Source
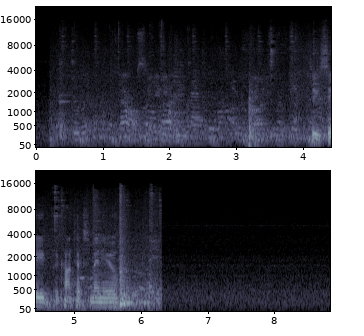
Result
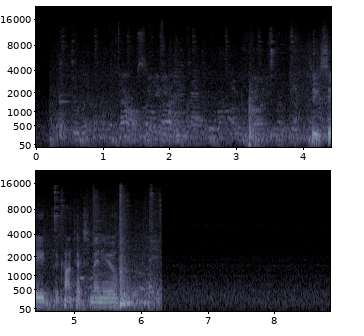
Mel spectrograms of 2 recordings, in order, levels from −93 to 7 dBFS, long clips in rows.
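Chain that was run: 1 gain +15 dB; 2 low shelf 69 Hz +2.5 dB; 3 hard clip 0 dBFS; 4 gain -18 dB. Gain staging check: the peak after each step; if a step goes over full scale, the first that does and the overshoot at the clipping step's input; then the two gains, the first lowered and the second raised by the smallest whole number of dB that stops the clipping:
-5.5, -5.5, -5.5, -23.5 dBFS; no overload

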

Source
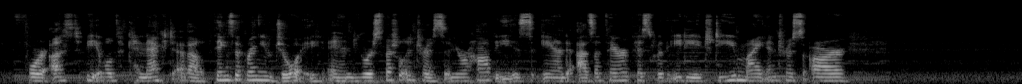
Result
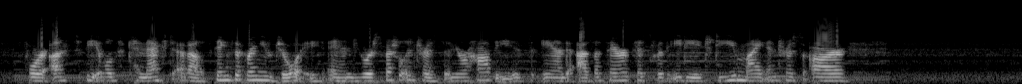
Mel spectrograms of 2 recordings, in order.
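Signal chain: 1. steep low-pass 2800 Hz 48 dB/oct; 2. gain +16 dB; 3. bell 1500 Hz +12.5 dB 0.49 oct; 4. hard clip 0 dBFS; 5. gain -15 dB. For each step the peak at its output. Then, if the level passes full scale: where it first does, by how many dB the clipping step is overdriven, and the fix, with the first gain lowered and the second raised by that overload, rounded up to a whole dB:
-15.5, +0.5, +6.0, 0.0, -15.0 dBFS; step 2, 6.0 dB; step 2 +10 dB, step 5 -9 dB

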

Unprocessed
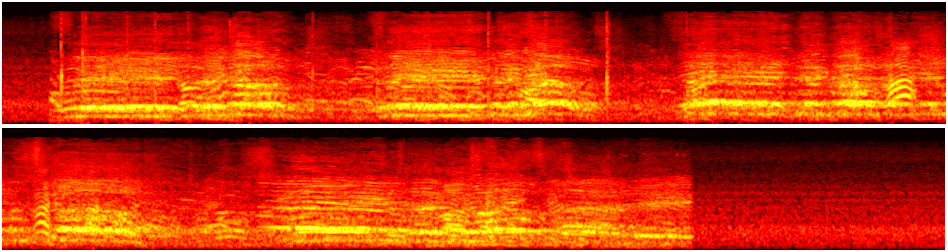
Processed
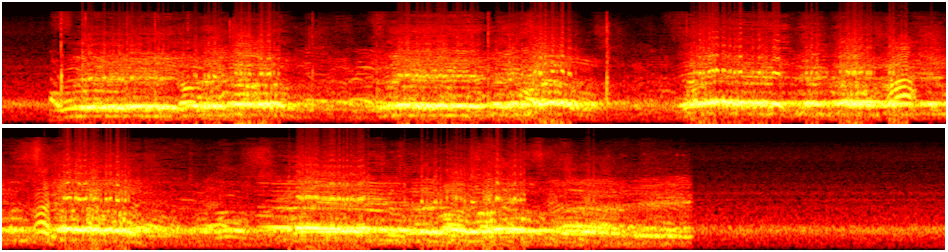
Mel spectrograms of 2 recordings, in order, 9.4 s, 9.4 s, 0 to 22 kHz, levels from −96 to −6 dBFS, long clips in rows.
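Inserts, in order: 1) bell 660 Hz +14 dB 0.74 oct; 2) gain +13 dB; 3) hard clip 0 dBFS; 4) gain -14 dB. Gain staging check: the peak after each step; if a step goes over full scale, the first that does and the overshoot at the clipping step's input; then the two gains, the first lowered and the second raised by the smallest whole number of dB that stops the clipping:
-3.0, +10.0, 0.0, -14.0 dBFS; step 2, 10.0 dB; step 2 +3 dB, step 4 -4 dB

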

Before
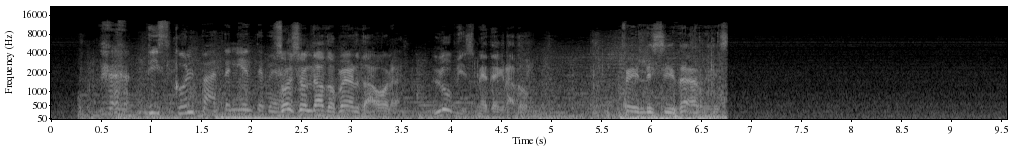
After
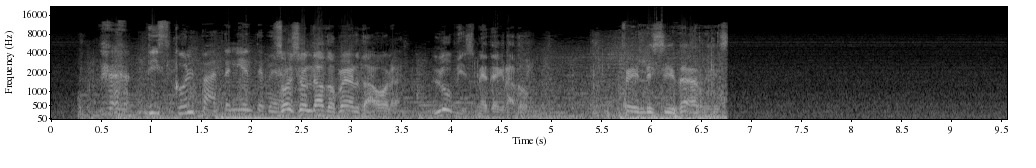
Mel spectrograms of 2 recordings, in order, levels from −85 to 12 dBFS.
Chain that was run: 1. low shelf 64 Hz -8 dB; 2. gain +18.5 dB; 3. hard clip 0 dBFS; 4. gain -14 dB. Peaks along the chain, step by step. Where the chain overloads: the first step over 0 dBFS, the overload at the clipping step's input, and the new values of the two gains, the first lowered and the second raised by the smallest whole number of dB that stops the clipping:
-13.0, +5.5, 0.0, -14.0 dBFS; step 2, 5.5 dB; step 2 +12.5 dB, step 4 -8 dB

